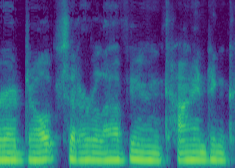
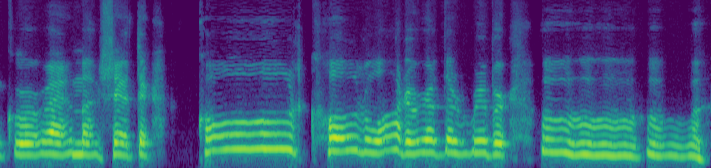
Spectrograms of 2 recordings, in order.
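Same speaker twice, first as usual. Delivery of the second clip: high, stammering fake fear with gasps and oohs; a turtle faking terror to trick him; mock-frightened little turtle; 9 semitones higher, slower than usual. Little turtle pretends the river scares her, high and stammering.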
